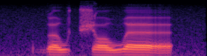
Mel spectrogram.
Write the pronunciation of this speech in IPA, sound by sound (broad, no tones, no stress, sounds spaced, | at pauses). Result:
ɠ ʌ w t͡ʃ ɔ w ɜ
